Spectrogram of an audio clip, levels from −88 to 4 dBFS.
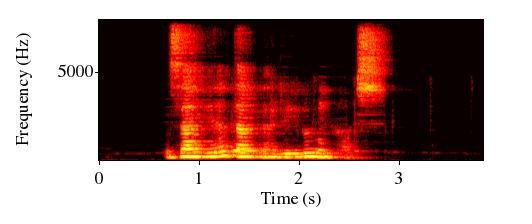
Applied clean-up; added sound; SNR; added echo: neural mask model DeepFilterNet 3.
